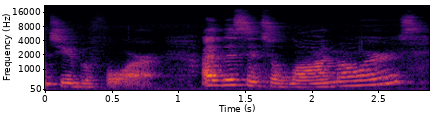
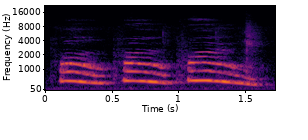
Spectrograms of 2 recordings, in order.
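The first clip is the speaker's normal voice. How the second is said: high cooing pigeon voice; 13 semitones higher, 4 dB louder, much slower than usual. Retold or imitated. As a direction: coo it high like a pigeon asking for food. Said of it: "They say".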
